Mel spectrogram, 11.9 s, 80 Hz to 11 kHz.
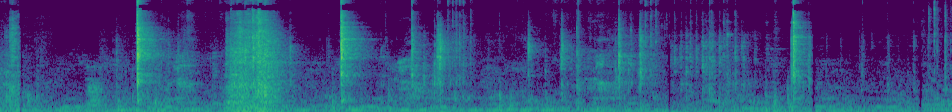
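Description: A hand socket wrench ratcheting on bolts in a bare 440 big-block engine, with many small clicks and a few sharp metal clanks, the loudest about ten seconds in.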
